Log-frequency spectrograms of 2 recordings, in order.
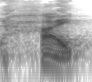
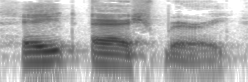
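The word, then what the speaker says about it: Haight-Ashbury: specifically coming out of hate ashberry and if you're not familiar with hate ashberry h AI G HT ashberry some people pronounce it height but it's hate ashberry in the early 1960s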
